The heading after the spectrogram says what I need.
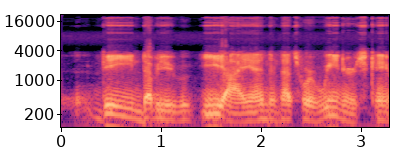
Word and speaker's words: Wien: Vienna is pronounced Wien, W-E-I-N, and that's where wieners came from, the word wieners.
